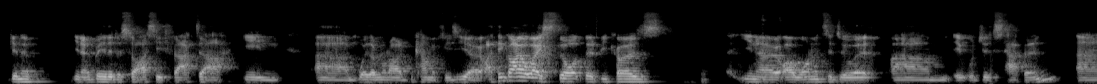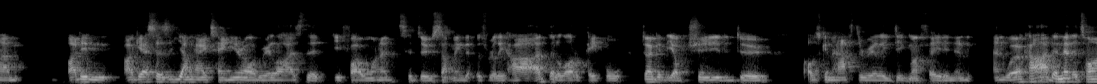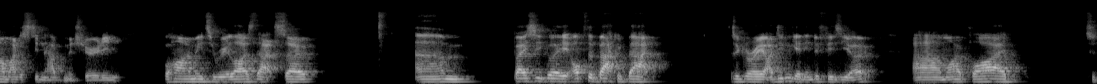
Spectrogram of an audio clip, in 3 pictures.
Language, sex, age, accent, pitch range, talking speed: English, male, 20-39, Australian, 105-125 Hz, 215 wpm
